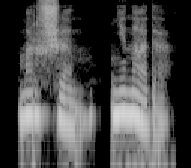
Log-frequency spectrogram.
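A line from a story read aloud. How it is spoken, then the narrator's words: Quiet request. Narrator (Russian): тихо попросила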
